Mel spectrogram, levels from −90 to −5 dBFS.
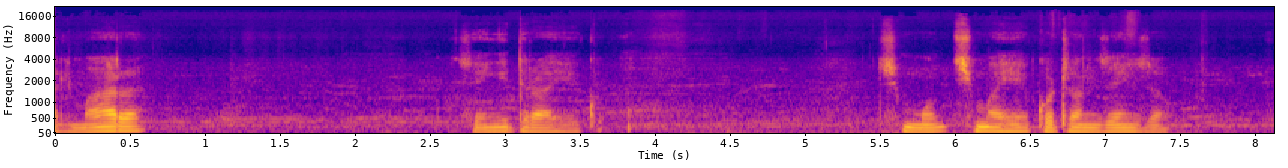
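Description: No technical faults can be heard anywhere in the speech recording, with the signal holding steady and continuous throughout.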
